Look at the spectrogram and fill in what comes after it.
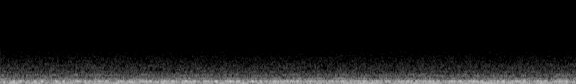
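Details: Car cruising: a steady low drone at constant pitch under the road rumble. It appeared after an anti-roll bar bush replacement; the owner questions whether it is not the wheel bearings. The cause is unconfirmed.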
